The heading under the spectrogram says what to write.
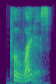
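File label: "pruritus", medical English, British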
